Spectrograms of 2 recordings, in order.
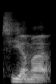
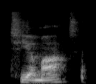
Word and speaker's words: Tiamat: Okay, so Tiamat, mostly pronounced Tiamat as I say it. Apparently some people in the world pronounce it Tiamat, like how some people say taco. Do what you want, but you're wrong.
